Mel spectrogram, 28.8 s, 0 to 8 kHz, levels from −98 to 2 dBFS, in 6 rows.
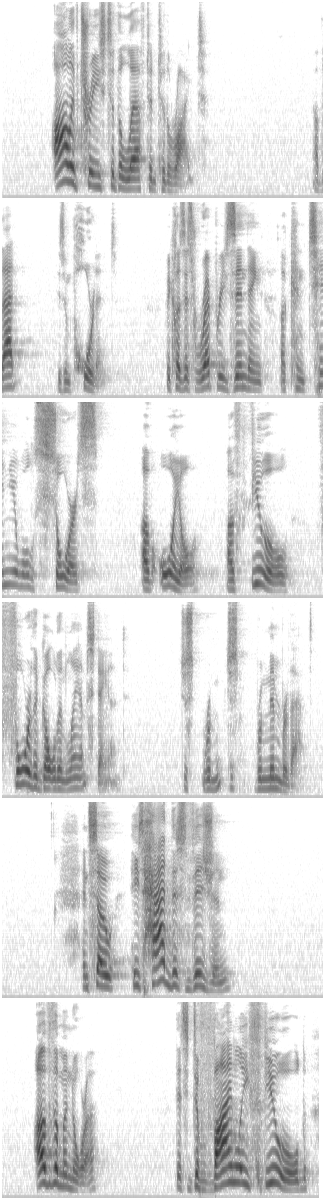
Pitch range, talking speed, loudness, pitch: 150-195 Hz, 90 wpm, -31 LUFS, 170 Hz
